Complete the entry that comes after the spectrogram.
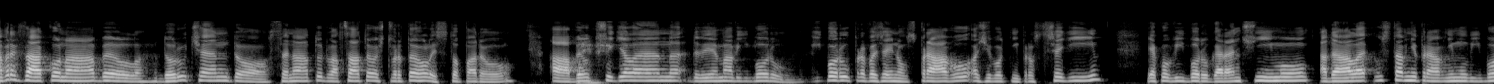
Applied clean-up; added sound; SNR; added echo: neural mask model DeepFilterNet 3.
